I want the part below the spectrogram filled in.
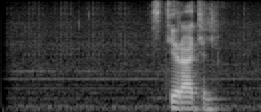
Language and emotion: Russian, neutral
